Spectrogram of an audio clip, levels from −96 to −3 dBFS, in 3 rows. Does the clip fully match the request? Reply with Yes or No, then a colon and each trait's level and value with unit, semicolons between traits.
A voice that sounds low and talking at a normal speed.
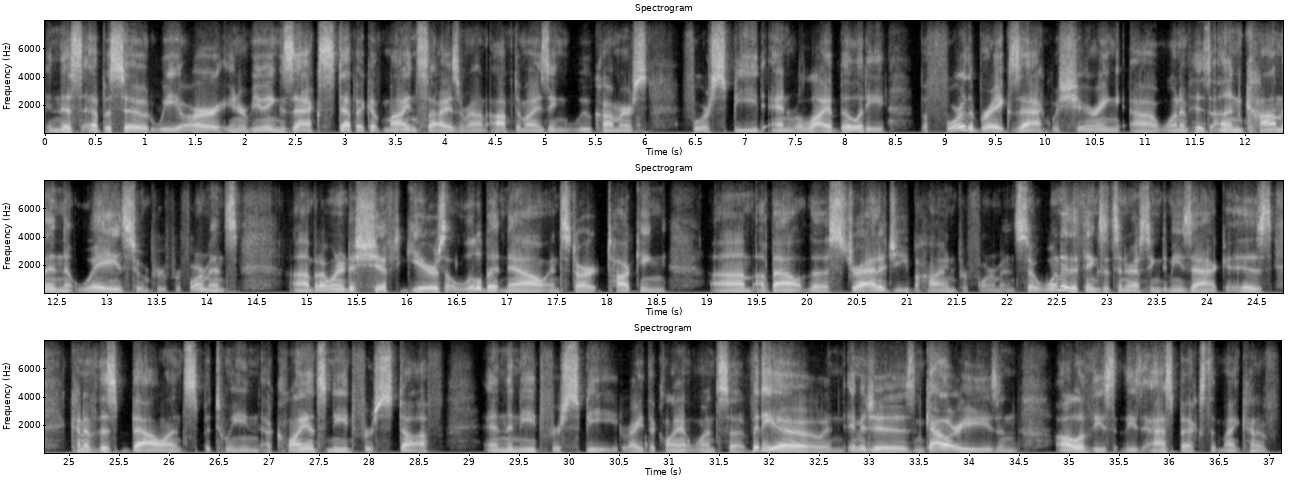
Yes: low, 105 Hz; average, 160 wpm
